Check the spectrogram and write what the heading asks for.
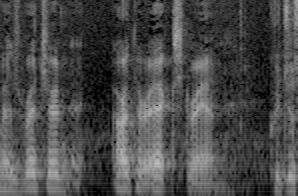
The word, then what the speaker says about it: Ekstrand: your name sir my name is richard arthur x strand could you spell it spell e k s t r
